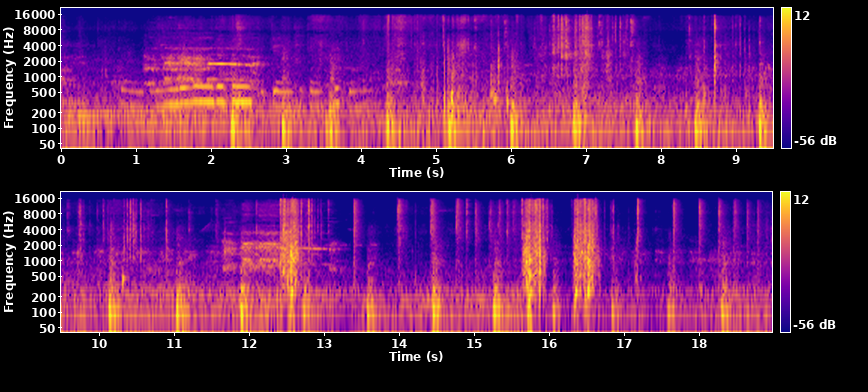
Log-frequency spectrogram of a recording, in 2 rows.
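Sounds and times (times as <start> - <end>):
rooster crowing: 1.0 - 2.8, 11.6 - 13.4.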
